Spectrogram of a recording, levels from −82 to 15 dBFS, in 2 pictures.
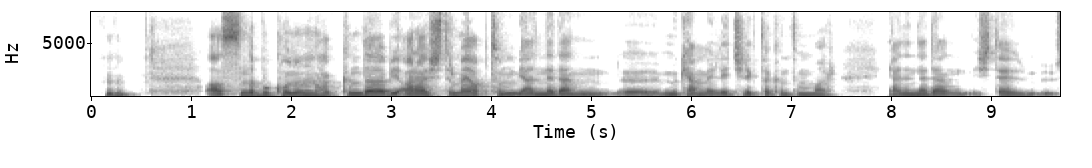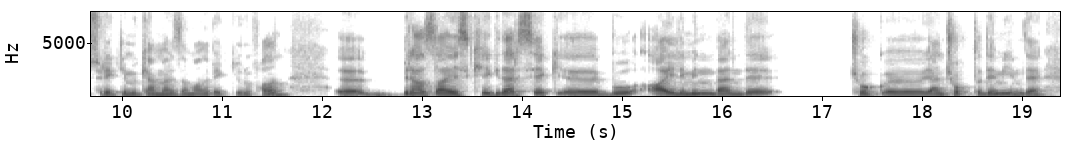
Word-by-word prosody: Hı - - +1
hı, 180 +11 -3 0.8
aslında 160 +7 +3
bu 160 -1 -2
konunun 170 +4 +1
hakkında 165 +1 +3
bir 155 -4 +2
araştırma 145 +4 +1
yaptım. 145 -3 -1
Yani, 110 -1 +2
neden, 120 +3 +2 0.4
eee, 105 -1 -2
mükemmeliyetçilik 105 0 -2
takıntım 100 -1 -5
var, 100 0 -6 0.5
yani, 100 0 -1
neden 105 +1 0
işte, 100 0 -3
ııı, 270 - -9
sürekli 105 - -3
mükemmel 100 0 -1
zamanı 95 -1 -4
bekliyorum 95 - -6
falan. 195 - -3 0.5
Eee, - - +3 0.4
biraz 160 -1 +2
daha 160 -1 +7
eskiye 155 +2 +2
gidersek, 170 +2 +1
eee, 120 -2 +2
bu 135 -1 +1
ailemin 120 +3 +4
bende 120 - +1 0.8
çok, 125 -2 -3
eee, - - +3 0.3
yani, 115 0 0
çok 135 -1 -4
da 125 - -3
demeyeyim 135 +4 0
de, 100 0 -1
130 Hz, 125 wpm, -22 LUFS, 105-160 Hz, 0.8 s, daha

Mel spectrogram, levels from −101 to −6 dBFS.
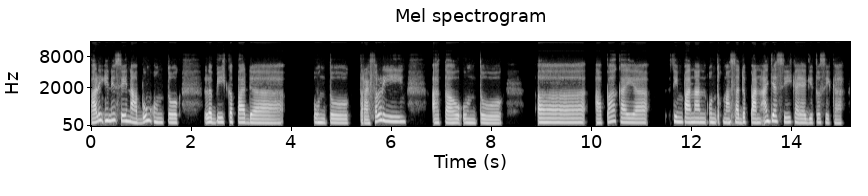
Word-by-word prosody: paling 200 +10 +3
ini 260 +2 +3
sih 245 -2 +1
nabung 195 +2 +2
untuk 180 -2 0 0.5
lebih 190 0 +2
kepada 180 -3 +1 1.1
untuk 165 -2 0 0.2
traveling 215 - +1 0.5
atau 165 -1 +1
untuk, 160 -2 -1 0.7
eee, 180 -1 +2 0.2
apa 170 +4 -2
kayak 180 -2 0 0.4
simpanan 185 - +2
untuk 180 -2 -1
masa 180 +1 0
depan 175 -2 +1
aja 230 +3 +3
sih 195 0 -2
kayak 170 -3 0
gitu 175 +2 -5
sih, 170 -1 -5
Kak. 155 -1 -6
180 Hz, 95 wpm, -24 LUFS, 170-195 Hz, 1.1 s, paling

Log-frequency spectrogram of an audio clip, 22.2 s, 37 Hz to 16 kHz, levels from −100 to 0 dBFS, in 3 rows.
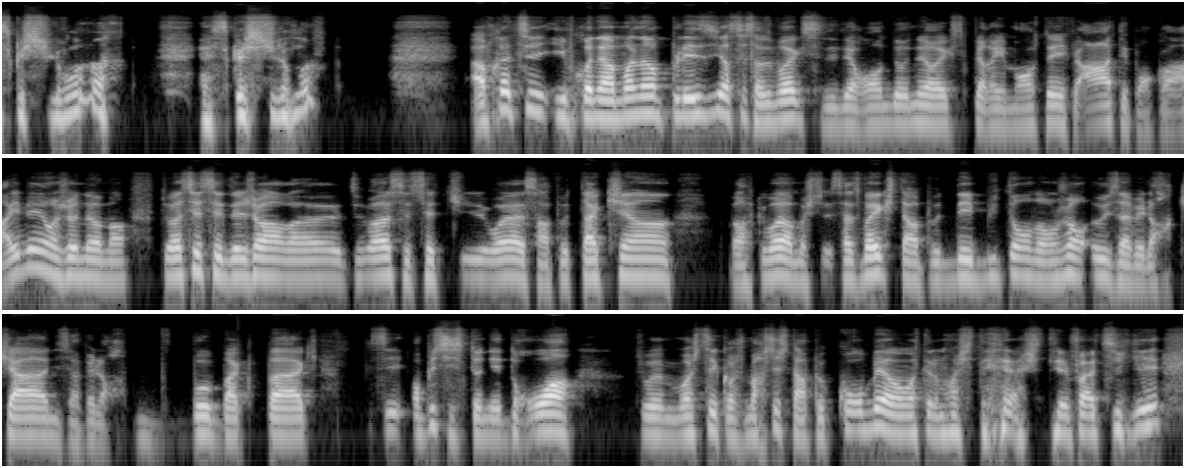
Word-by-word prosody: Est-ce - - -3
que - - 0
je - - +1
suis - - -4
loin? - - 0 0.7
Est-ce 140 -1 -3
que 185 - +6
je - - +3
suis 180 - -1
loin?». 190 +7 0 1.0
Après 225 -2 +5
tu 220 +1 -3
sais, 200 - -1
ils 165 - -1
prenaient 165 +1 +6
un 155 - +9
malin 180 +3 +5
plaisir, 180 +2 +3
tu - - -9
sais, - - -6
ça 135 -3 0
se - - -2
voyait 155 +1 +5
que 150 - -11
c'était 120 -5 -10
des 125 - -1
randonneurs 125 +2 -1
expérimentés, 120 +1 -4
il - - -4
fait: - - -6
«Ah! 130 +2 +1
Tu - - -10
es - - -23
pas - - -11
encore 100 0 -9
arrivé, 205 +5 +1
hein, 175 -4 +2
jeune 150 0 +1
homme, 135 -2 0
hein». 130 - -3 0.2
Tu - - -4
vois 150 - +5
c'est 180 - +2
c'est 160 -3 0
des 140 +1 +1
genre, 145 -2 +3
heu, 135 0 -3
tu 140 - -12
vois 145 +1 +3
c'est 140 - -8
c'est 135 -1 -4
tu 140 0 -9
ouais 140 +1 +2
c'est 115 - -5
un - - -4
peu 130 - -8
taquin, 145 +1 +1 0.4
parce 115 -1 -5
que 135 - -9
ouais 150 0 +5
moi 125 - -7
je - - -11
se 130 - -14
ça 135 - -2
se - - -15
voyait 155 +1 +7
que - - -6
j'étais 130 - -2
un 125 - 0
peu 125 0 -9
débutant 140 +3 -2
dans 130 -1 -1
le - - -7
genre, 155 -2 +1
eux 145 - -1
ils 125 - -9
avaient 115 -1 -2
leur 115 -1 -8
canne, 125 -2 +3
ils 105 - -14
avaient 105 +2 -10
leur 100 - -13
d 115 - -19 0.2
beau 135 0 +2
Backpack. 125 0 +2
Tu - - -20 0.5
sais, 155 - -15
en 140 - -3
plus 180 -2 -4
ils 130 - -4
se - - -5
tenaient 125 -2 -3
droit, 145 +4 +6 0.4
tu - - -13
vois 130 -1 0
moi 130 +2 -2
tu 135 - -10
sais 155 - -2
quand 125 - -3
je 125 - -15
marchais 130 +7 -4
j'étais 150 - -6
un 120 - -1
peu 125 - -7
courbé, 160 +6 0
à - - +8
un - - +5
moment, 140 0 +1
tellement 145 -1 -4
j'étais 150 +4 -4
j'étais 140 -1 -5
fatigué 155 +6 0
140 Hz, 305 wpm, -23 LUFS, 125-155 Hz, 1.0 s, un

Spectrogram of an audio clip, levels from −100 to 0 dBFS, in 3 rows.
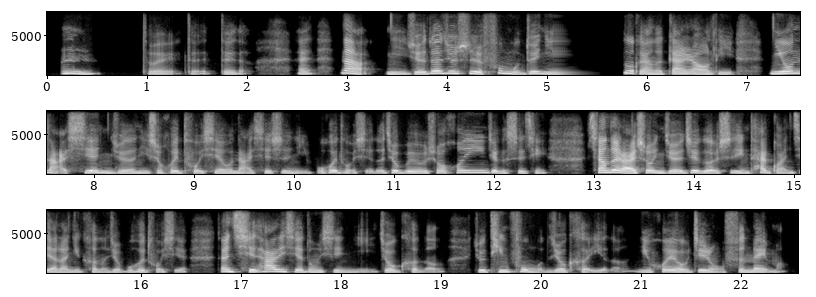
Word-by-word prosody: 嗯， 225 -5 0 0.4
对， 235 - -5
对， 240 -1 -10
对 200 -1 -3
的。 245 +5 -9 0.5
哎， 220 +2 -4 0.2
那 285 -5 +3
你 195 -1 -1
觉 195 0 +3
得 275 +5 +5
就 270 0 +1
是 250 -5 +4
父 220 +7 -5
母 215 -6 +2
对 225 +6 +2
你 180 -5 -4 0.4
各 305 -4 0
种 - - +4
各 215 - -1
样 210 - +2
的 185 -2 0
干 210 +2 +2
扰 185 -4 +1
里， 190 -2 -4 0.3
你 225 - 0
有 245 +3 +6
哪 265 -2 0
些 230 -2 +1
你 205 -6 0
觉 175 0 -1
得 185 - 0
你 190 -1 -2
是 195 +2 -3
会 210 +1 +1
妥 205 +1 -3
协， 190 0 -3
有 190 +2 -1
哪 190 -2 -3
些 185 +1 -4
是 195 +1 -4
你 185 +2 -6
不 - - -5
会 230 +4 +4
妥 210 -1 -5
协 210 +2 -8
的？ 210 -2 -4
就 230 +4 +3
比 200 -3 +1
如 180 0 +1
说 220 +3 -2
婚 245 +3 0
姻 245 0 0
这 225 - +5
个 180 - -3
事 195 +1 -3
情， 190 +2 -7 0.4
相 260 0 +5
对 270 -1 +10
来 195 -5 +9
说 225 +5 +4
你 195 -3 +1
觉 185 -1 +2
得 - - +3
这 230 +5 +3
个 175 -5 +3
事 210 +4 -3
情 195 -2 0
太 225 +3 +1
关 185 -2 -4
键 195 0 0
了， 175 -1 -2
你 - - -5
可 190 - -6
能 180 - -7
就 180 - -3
不 185 0 -7
会 195 -2 0
妥 185 - -7
协。 200 - -9 0.3
但 240 -1 +4
其 220 -1 +3
他 240 +3 +3
的 - - +4
一 230 - +2
些 215 -2 +1
东 195 -1 -1
西， 195 -1 -4
你 200 +5 -10
就 195 -3 -1
可 - - -6
能 245 - -12 0.3
就 195 -1 +2
听 210 +2 +1
父 220 +2 +1
母 180 -3 -4
的 180 - -12
就 185 0 +1
可 - - -5
以 - - -6
了， 275 - -17
你 190 -2 -5
会 215 +3 0
有 200 -5 +2
这 205 +5 +2
种 195 - -2
分 195 0 -2
类 200 - +2
吗？ 205 +1 -10
205 Hz, 285 characters per minute, -20 LUFS, 185-225 Hz, 0.5 s, 对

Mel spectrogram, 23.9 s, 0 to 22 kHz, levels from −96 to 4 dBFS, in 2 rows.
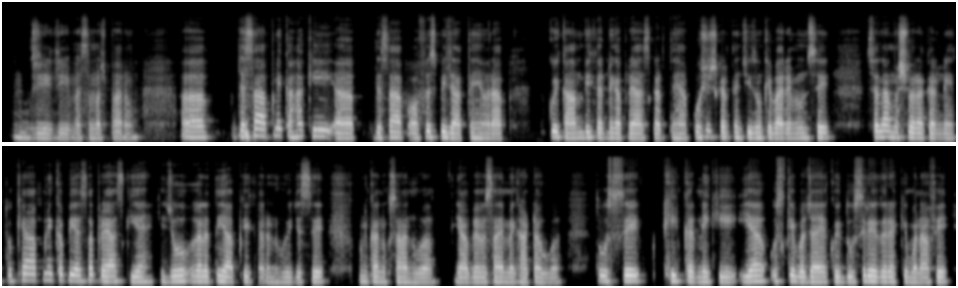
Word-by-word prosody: जी 140 -3 -6
जी, 130 -1 -7
मैं 125 0 -9
समझ 130 0 -6
पा - - -3
रहा - - -6
हूँ। 150 - -12 0.8
अ, 155 0 -10 0.3
जैसा 175 +4 +4
आपने 200 +2 -2
कहा 180 -1 -1
कि 185 -1 +1
अ, 135 -1 +2 0.3
जैसा 150 +2 0
आप 150 - -3
ऑफिस 155 +4 0
भी 160 - +5
जाते 140 -1 +1
हैं 140 0 -2
और 130 0 -2
आप 130 0 0 0.5
कोई 165 - +4
काम 140 0 +1
भी 155 - +2
करने 145 -2 -1
का 135 - +4
प्रयास 135 -2 0
करते 130 0 -3
हैं 135 - -1
आप 130 0 -5
कोशिश 160 +2 -1
करते 155 0 -1
हैं 145 - -3
चीज़ों 145 0 +1
के 150 - +1
बारे 135 -1 +2
में 135 +1 -5
उनसे 145 +1 +1 0.5
सलाह-मशवरा 155 -3 +3
कर 135 -1 +2
लें। 130 0 -5
तो 165 - -3
क्या 185 -1 +2
आपने 185 +1 -2
कभी 175 -1 +2
ऐसा 165 +2 +2
प्रयास 150 0 +3
किया 145 0 +2
है 140 - -7
कि 150 - -6
जो 150 +2 +3
गलती 150 0 +2 0.2
के 145 - 0
कारण 130 -1 -7
हुई 135 0 -6
जिससे 140 +1 0 0.4
उनका 145 -1 0
नुकसान 135 -1 -1
हुआ 130 0 -1 0.3
या 135 -1 +3
व्यवसाय 135 +1 0
में 135 0 -2
घाटा 130 0 0
हुआ 130 0 -4 0.5
तो 160 - 0
उससे 160 +1 +4 0.4
ठीक 160 -1 +2
करने 140 -2 +2
की? 135 -1 -2 0.2
या 155 +1 +6
उसके 160 +1 +1
बजाय 140 -1 +3
कोई 145 - +2
दूसरे 155 +2 +4
तरह 145 -1 +2
के - - 0
मुनाफ़े 135 +2 +1
145 Hz, 195 wpm, -24 LUFS, 135-155 Hz, 0.8 s, या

